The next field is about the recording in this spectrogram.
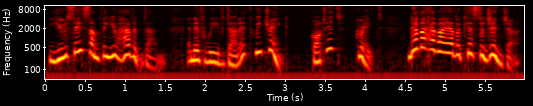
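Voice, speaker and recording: A woman voicing an excitable, sassy and blunt young witch in a story reading. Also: high-pitched, fairly quick, dry recording, clean studio sound, voice pushed up, heavily acted. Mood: bossy.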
